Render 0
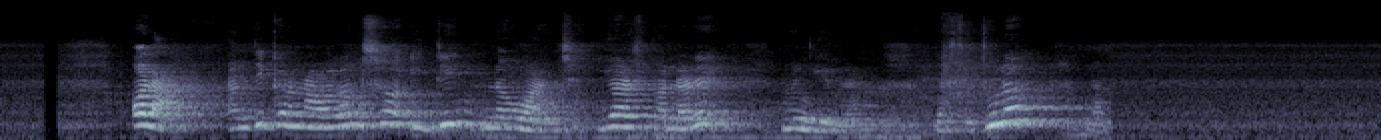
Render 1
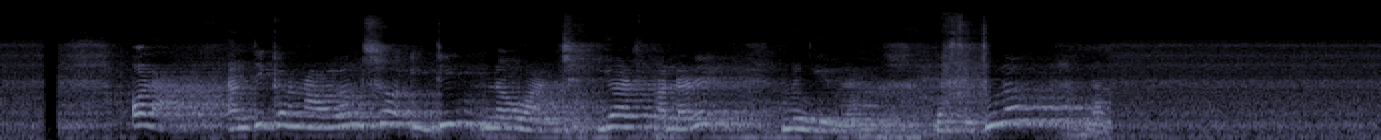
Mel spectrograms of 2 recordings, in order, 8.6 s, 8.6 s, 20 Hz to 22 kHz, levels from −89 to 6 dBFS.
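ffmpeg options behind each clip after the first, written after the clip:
-af "acompressor=threshold=-36dB:ratio=8,volume=1dB"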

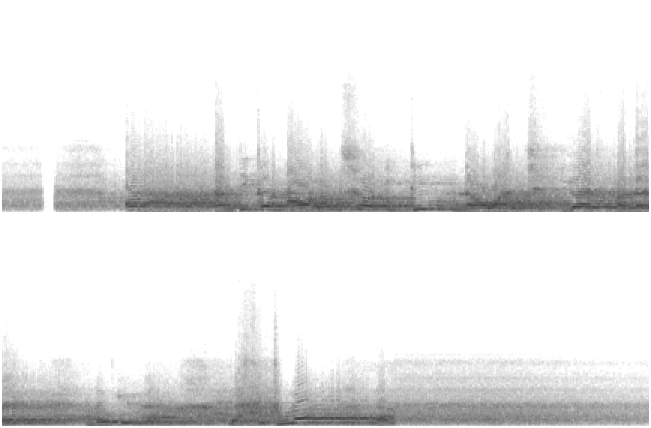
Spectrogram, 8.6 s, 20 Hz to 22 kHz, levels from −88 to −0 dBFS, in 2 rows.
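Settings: -filter_complex "[0:a]acrossover=split=500 2900:gain=0.0708 1 0.251[a][b][c];[a][b][c]amix=inputs=3:normalize=0,asplit=2[d][e];[e]highpass=f=720:p=1,volume=22dB,asoftclip=type=tanh:threshold=-25.5dB[f];[d][f]amix=inputs=2:normalize=0,lowpass=f=1.2k:p=1,volume=-6dB,dynaudnorm=f=280:g=7:m=9dB,volume=-1.5dB"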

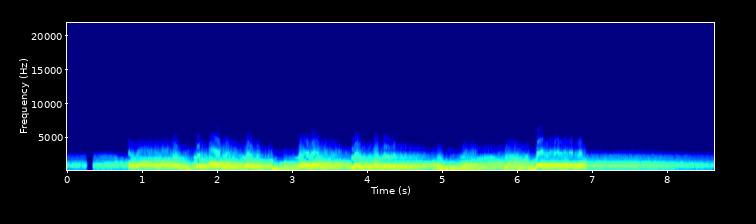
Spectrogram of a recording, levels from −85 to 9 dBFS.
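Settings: -af "lowpass=f=980:t=q:w=1.6,asoftclip=type=tanh:threshold=-21.5dB"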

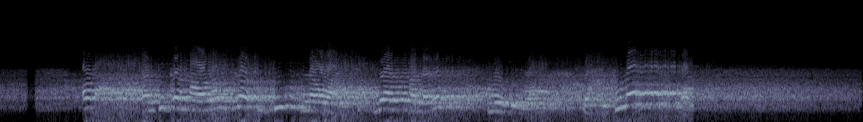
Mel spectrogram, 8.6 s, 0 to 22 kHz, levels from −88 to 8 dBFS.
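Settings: -af "aecho=1:1:228:0.112,volume=-2.5dB"

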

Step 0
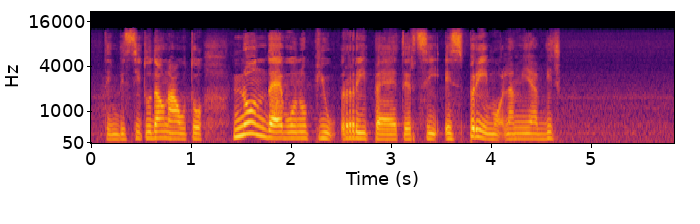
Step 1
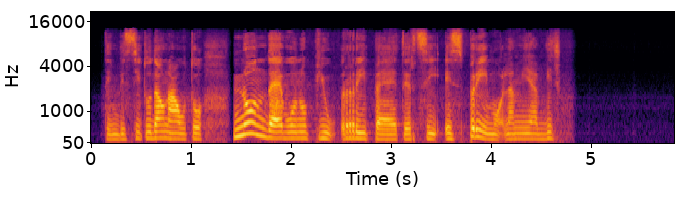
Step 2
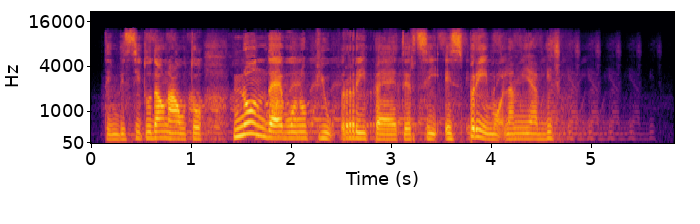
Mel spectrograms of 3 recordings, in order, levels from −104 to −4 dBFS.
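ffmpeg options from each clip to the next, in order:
-af "agate=range=-28dB:threshold=-43dB:ratio=16:detection=peak,highpass=48,equalizer=f=1.2k:w=3.5:g=6"
-af "aecho=1:1:205|410|615|820|1025:0.106|0.0593|0.0332|0.0186|0.0104"

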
